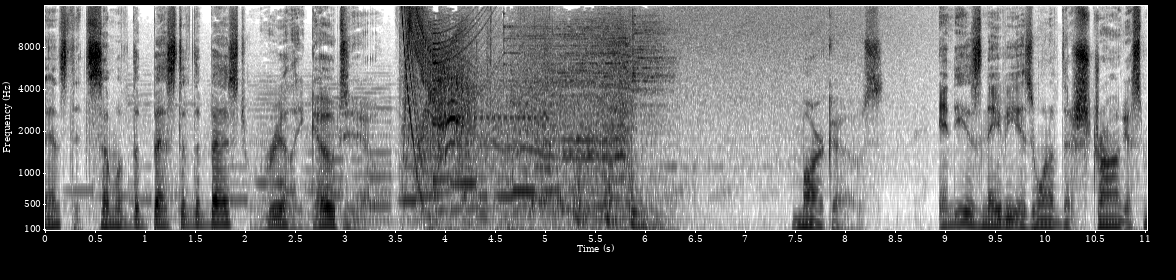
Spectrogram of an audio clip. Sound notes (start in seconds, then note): 3.6 light music; 3.6 soft yelling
